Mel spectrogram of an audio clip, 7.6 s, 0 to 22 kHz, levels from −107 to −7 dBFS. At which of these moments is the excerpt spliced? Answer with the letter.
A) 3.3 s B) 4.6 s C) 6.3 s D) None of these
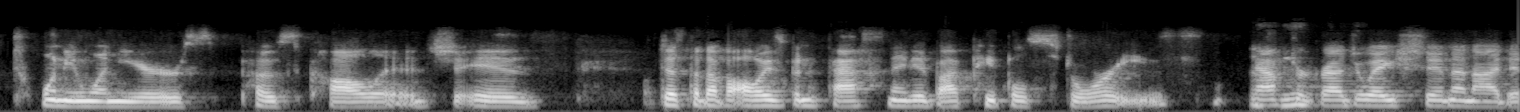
C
